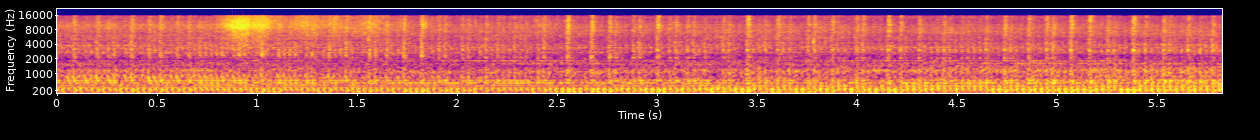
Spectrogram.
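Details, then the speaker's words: 1966 Harley-Davidson Aermacchi M50S two-stroke after the idle was dialed up a little: steady, even buzzing idle with no stumbling or surging; normal idle. "that's idle and nice now yeah I dialed it up a little bit"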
